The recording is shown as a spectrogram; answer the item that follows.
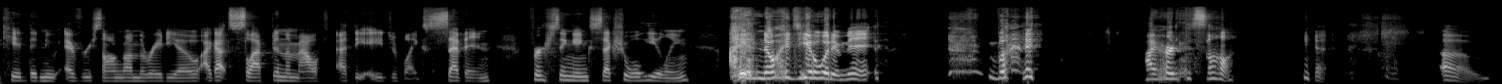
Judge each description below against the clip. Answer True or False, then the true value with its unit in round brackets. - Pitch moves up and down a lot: True (8.5 semitones)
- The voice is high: False (180 Hz)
